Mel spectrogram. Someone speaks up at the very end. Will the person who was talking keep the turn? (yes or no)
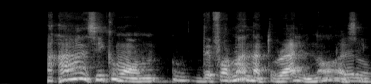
no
